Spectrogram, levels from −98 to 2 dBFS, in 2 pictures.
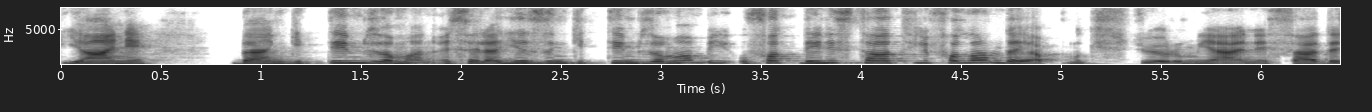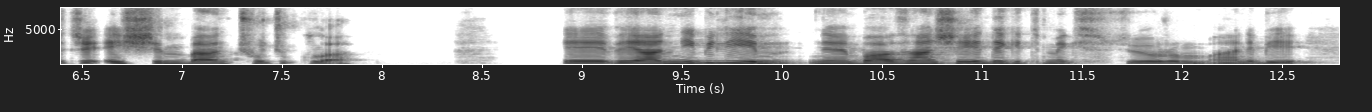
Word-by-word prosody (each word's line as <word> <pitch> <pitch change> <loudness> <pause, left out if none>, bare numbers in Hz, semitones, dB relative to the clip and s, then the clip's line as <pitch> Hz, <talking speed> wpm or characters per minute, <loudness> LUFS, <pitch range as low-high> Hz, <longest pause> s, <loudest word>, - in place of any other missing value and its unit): Yani, 195 0 +5 0.4
ben 195 +2 +4
gittiğim 250 +4 0
zaman 220 +2 +1
mesela 205 -2 +1
yazın 240 +2 +1
gittiğim 235 +1 -2
zaman 270 +9 -1
bir 275 - -8
ufak 290 +3 -3
deniz 290 +4 +1
tatili 290 -1 0
falan 300 +1 -1
da - - +4
yapmak 130 - -2
istiyorum, 160 +3 -4
yani, 180 -1 +2
sadece 175 -2 +1
eşim, 195 -2 +1
ben, 175 -1 +3
çocukla. 165 0 -7 1.1
Eee, 175 0 +1
veya 190 0 +6
ne 215 +6 0
bileyim, 235 -6 +1
eee, 190 -2 -2
bazen 195 +4 +3
şeye 220 +2 +1
de 255 - +2
gitmek 210 -8 -8
istiyorum, 155 -1 -5
hani, - - -6
bir, 170 -10 -5
205 Hz, 155 wpm, -26 LUFS, 180-245 Hz, 1.1 s, veya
